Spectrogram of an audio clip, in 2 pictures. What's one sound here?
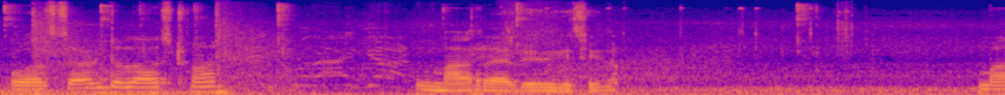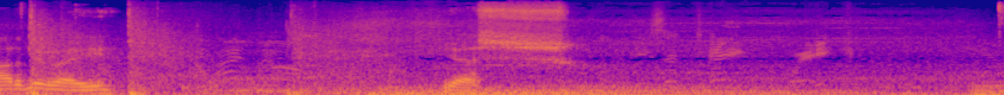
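Gunshots crack one after another.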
